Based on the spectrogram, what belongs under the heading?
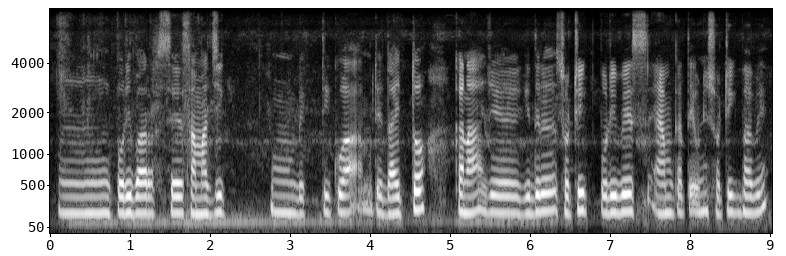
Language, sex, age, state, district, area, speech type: Santali, male, 30-45, West Bengal, Birbhum, rural, spontaneous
